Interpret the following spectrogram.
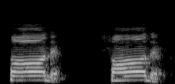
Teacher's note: আচ্ছা, তারপরে পরের হরফটি হচ্ছে আহ করে, অর্থাৎ মুখের ভিতরে আওয়াজটা ধরে রেখে সদ, মুখ গোল হবে আর হবে সদ, সদ।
